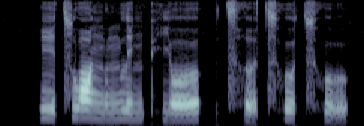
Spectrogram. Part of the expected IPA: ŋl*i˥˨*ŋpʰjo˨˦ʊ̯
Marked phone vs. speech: incorrect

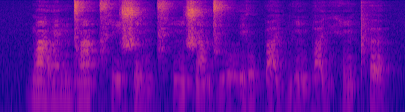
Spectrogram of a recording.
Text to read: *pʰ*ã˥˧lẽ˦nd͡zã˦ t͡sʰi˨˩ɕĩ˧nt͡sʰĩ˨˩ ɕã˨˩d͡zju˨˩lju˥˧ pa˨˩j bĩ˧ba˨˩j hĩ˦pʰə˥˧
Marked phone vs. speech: incorrect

